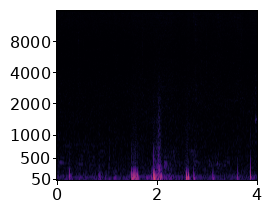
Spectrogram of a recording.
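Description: A handful of dull, low thumps and knocks from handling, the loudest about one and a half and two seconds in, with smaller ones near the end.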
